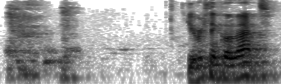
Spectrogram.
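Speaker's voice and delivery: ordinary delivery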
